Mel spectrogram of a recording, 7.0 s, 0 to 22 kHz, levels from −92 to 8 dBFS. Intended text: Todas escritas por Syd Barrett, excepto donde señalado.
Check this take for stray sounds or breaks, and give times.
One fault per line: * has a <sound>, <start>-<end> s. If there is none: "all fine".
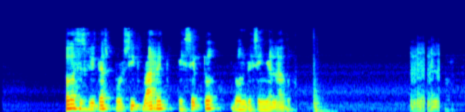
* has a thud, 4.7-5.1 s
* has a laugh, 6.2-6.6 s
